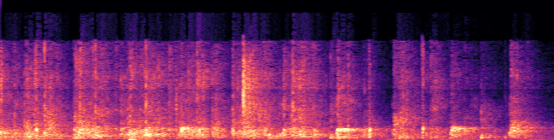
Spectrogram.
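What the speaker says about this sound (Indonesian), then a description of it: "Nah, tepuk tangan dulu dong." A small group claps briefly in a room, scattered hand claps mixed with faint background murmur and shuffling.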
